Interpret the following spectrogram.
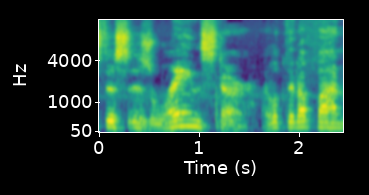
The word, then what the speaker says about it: Rijnstar: And the way you pronounce this is Rijnstar. I looked it up on the computer where they do the pronunciation, so it's R-I-J-N-S-T-A-R. It's pronounced Rijnstar.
